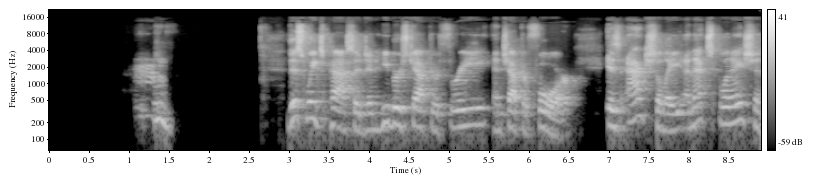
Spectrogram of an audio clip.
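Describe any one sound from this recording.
A middle-aged man speaks with animation through a microphone on an online call.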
